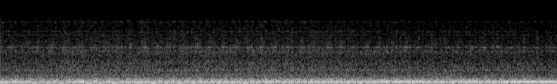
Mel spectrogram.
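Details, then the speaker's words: 1979 Chevy K10 cold-blooded engine below freezing: idle held slightly high with an even low rumble until warm enough for the choke to work; the choke is not set, and setting it could fix the poor cold idle. "there we go kind of have to baby it keep the idol up until it can get warm enough that the choke does its"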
